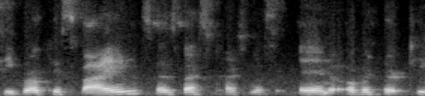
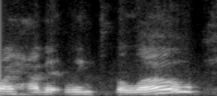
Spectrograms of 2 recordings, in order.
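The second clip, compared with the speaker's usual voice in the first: normal talking voice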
